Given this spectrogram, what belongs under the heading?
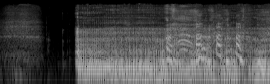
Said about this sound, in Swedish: Eh, man låter när man lutar sig framåt eller böjer sig. Vänta, jag ska bara sätta mig på stolen.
